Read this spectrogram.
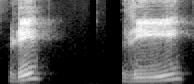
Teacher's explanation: The mouth does not change shape. And this ri, ri is a simple flick of the tongue against that alveolar ridge behind the top front teeth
